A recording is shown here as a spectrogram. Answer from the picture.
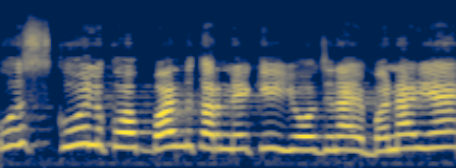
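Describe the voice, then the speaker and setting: A woman with a Marathi accent projects a raised voice at an extremely high pitch, bright and sharp in tone, with fairly even intonation. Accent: Marathi-accented Hindi. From Maharashtra, India. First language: Marathi (speaking Hindi). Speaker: activist speaker. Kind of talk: public speech. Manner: halting.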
